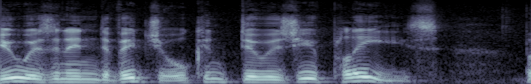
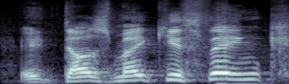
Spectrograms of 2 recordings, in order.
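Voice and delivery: delighted outrage, much higher pitch; 8 semitones higher, 4 dB louder than usual. A man reflecting on a stranger's apology, in a delighted, outraged voice. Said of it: "says the man with a delighted, outraged voice".

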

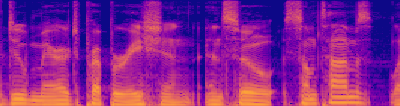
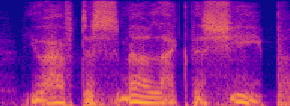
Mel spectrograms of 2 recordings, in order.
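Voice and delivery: badly done, pitched-up put-on Argentine accent; 6 semitones higher than usual. Quote Pope Francis to listeners, as Pope Francis in a bad Argentine accent. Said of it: "that was a bad Argentine accent".

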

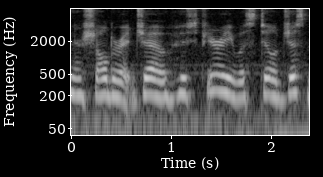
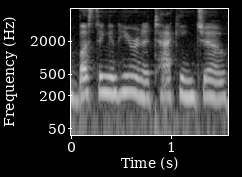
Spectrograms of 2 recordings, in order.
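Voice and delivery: plain reading voice

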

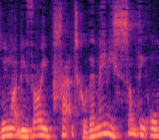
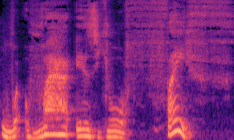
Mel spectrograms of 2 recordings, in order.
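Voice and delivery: frustrated, weary, exasperated, very slow delivery. Showing how people often read a Bible story, frustrated Jesus. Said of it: "like Jesus is just really frustrated".

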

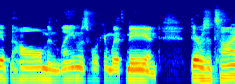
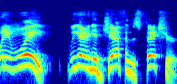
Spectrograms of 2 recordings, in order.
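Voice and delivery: mock, high-pitched holler; 12 semitones higher than usual. Retelling a group photo during a broadcast, imitating Robin Yount yelling. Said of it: "And Robin yells".

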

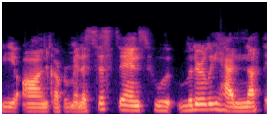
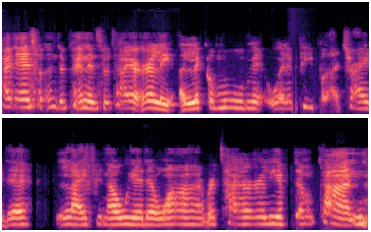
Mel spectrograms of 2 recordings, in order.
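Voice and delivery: put-on higher-pitched voice in Jamaican patois accent.

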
